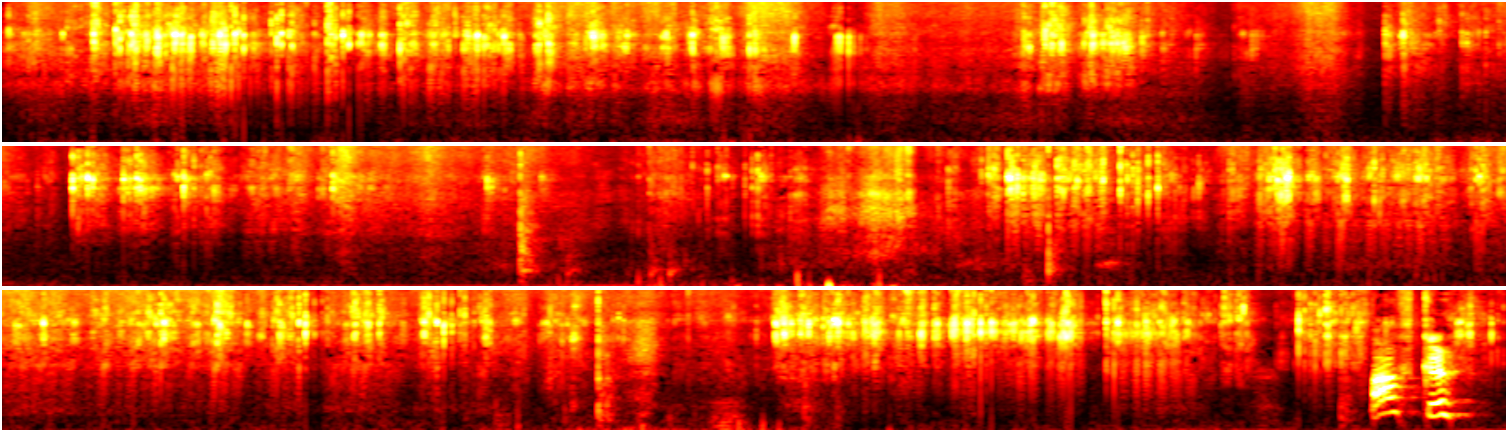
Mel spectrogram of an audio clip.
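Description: Ferret rummaging and playing: intermittent crinkling and rustling with light clicks and knocks. It is loudest near the start and near the end, where a ferret burrows into a plastic bag.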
